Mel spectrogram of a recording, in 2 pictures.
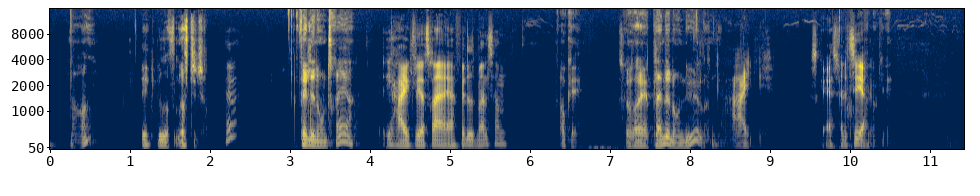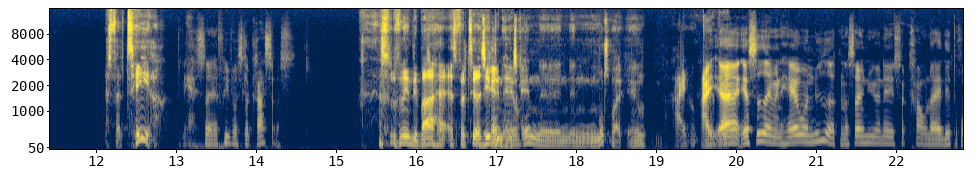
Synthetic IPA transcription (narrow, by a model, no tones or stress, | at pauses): nɔ | d̥eliːðˠɐfɒnɔ̽fd̥id̥ | jæ | felð̩ˠno̝ːn̩t͡sʰʁɛ̰ːɐ | jɑ̈ɪɦɑ̈e̝ɡ̥əfle̝ːɐt͡sʰʁɛ̰ːɐjɑ̈hɑ̈felðˠd̥emæləsɑ̈m̰n̩ | ʔokʰesɡ̥æ̥dusɒpʰlænd̥əno̝ːn̩yːelɐsɒnn̩ɪ̰ | sɡ̥æjæsfælt͡sʰe̝̰ːɐ | æsfælt͡sʰe̝̰ːɐ | jæsɒjɑfʁifɒslɒɡ̥ʁɑsɒ̽s | sd̥uʋee̝̰ːnlib̥ɑ̈ːɦæʔæsfælt͡sʰe̝ːɐðˠe̝ːldinhɛːʊnnenmot͡sʰʋɑɪhɛʊnnɑɪ̰nɑ̈ɪ̰jɑjɑ̈ɪse̝ð̞̰ˠɐiminɦɛːʊɒnyːð̞̰ˠɐd̥enɒ̽sɒ̽iny̰ːɒnesɒ̽kʰʁɑ̈ʊlɐjɑ̈le̝d̥ʁ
